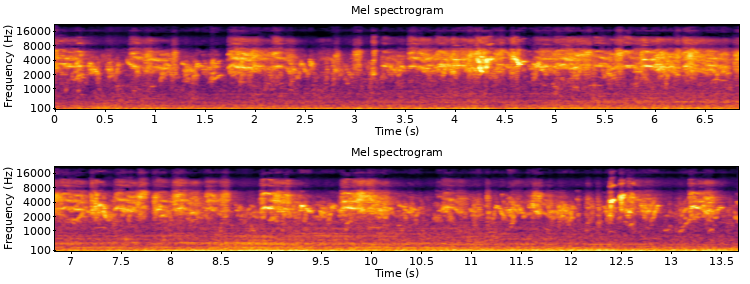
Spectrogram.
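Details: Breeding colony of aviary finches searching for nest sites, many birds calling at once in a steady wash of high chattering chirps and squawks, broken by brief gaps, over a faint low rumble.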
